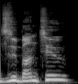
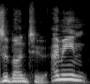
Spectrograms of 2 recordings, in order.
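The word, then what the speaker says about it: Xubuntu: I always wondered, and I've always pronounced it Zubuntu, but yeah, we'll go with Zubuntu.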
